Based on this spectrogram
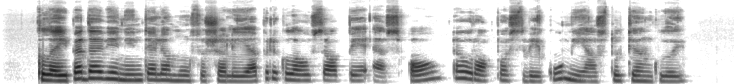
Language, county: Lithuanian, Panevėžys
